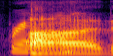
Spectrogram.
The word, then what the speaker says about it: Branagh: Branagh.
